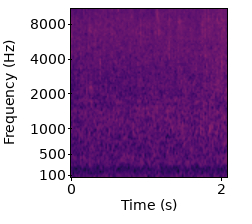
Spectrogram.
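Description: Steady, even hiss of water noise, with a faint tick near the end.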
